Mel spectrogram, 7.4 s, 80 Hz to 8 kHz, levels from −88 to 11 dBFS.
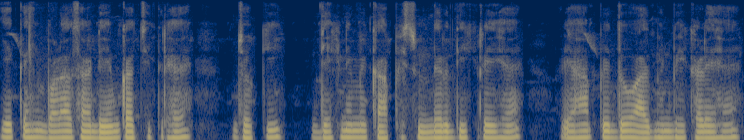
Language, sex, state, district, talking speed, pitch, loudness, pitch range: Hindi, male, Jharkhand, Palamu, 195 wpm, 135 Hz, -20 LUFS, 130-140 Hz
